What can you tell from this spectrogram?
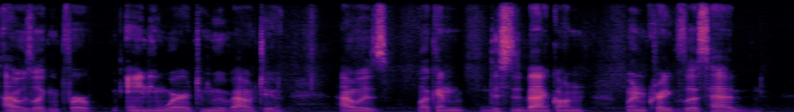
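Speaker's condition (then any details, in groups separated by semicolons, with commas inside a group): Traumatic brain injury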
